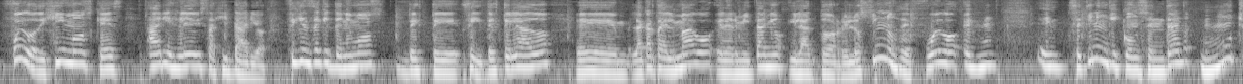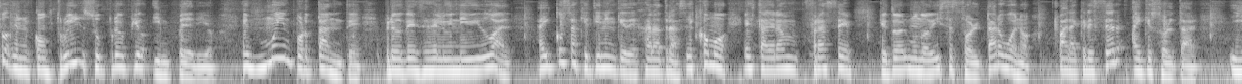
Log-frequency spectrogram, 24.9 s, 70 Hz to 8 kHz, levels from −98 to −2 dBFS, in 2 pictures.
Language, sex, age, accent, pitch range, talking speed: Spanish, male, 20-39, Argentinian, 125-180 Hz, 175 wpm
